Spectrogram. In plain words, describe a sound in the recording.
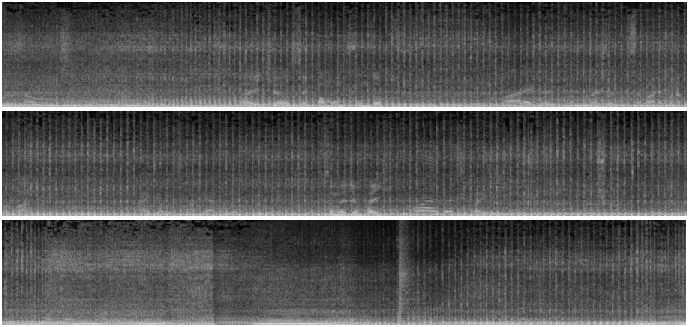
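An all-terrain vehicle's engine rumbles steadily close by, rising and falling as it revs.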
